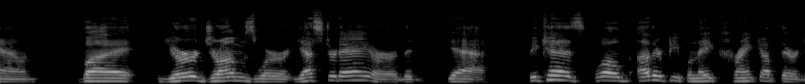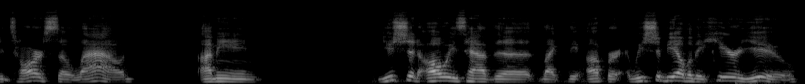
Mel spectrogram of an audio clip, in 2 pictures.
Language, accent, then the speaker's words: English; Texas, United States; Like, we're from Texas, you know?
